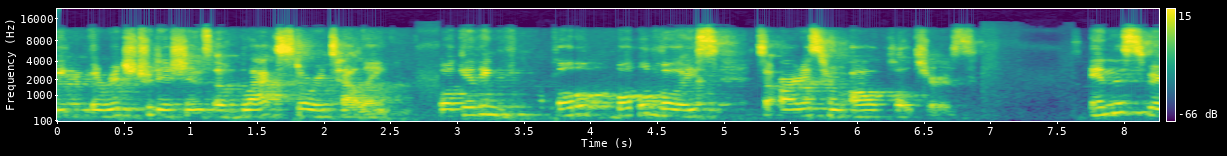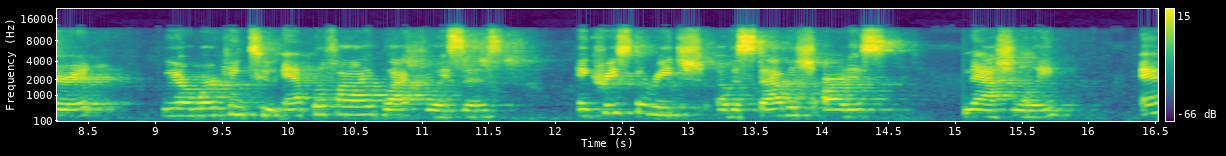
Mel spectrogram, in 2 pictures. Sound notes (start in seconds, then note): none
